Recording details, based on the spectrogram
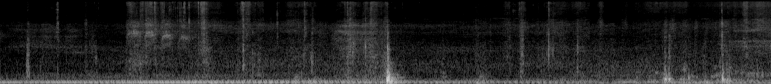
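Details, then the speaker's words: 2012 Ford F-150 sat dead for years, jump-started with a Lectron jump starter on the third attempt; deep rumble catches and settles into a steady run, revs dropping back smooth and even: normal start. "Yeah, we got it. That's pretty cool."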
